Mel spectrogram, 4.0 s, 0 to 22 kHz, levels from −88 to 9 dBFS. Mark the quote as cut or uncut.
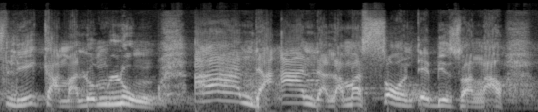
uncut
